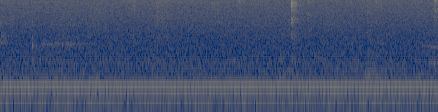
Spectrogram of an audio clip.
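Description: Steady electrical hum with a low rumble underneath, the constant background noise of the recording setup, with a faint tick or two.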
